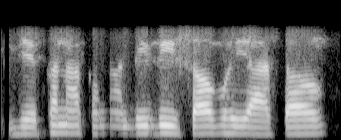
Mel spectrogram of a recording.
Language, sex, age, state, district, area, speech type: Maithili, female, 60+, Bihar, Madhepura, urban, conversation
